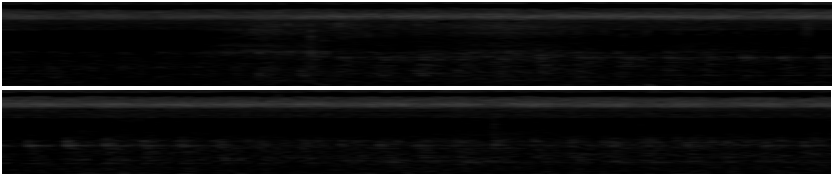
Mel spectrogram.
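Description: Quiet forest ambience with a faint, steady high-pitched chirring of insects.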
